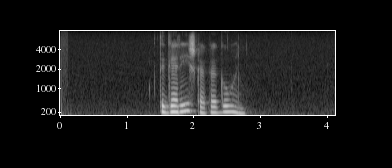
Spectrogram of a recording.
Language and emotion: Russian, neutral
